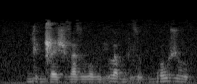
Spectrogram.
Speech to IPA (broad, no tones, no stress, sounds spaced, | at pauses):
ɡ i ɖ͡ʐ ɛ ʒ z a z v o v ḭ l ʌ b ḭ z ṵ ɡ͡b o w ʒ u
